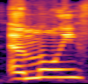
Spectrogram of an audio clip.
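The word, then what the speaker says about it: Emilie: And it's Emily for Oklahoma at all of those, except on LinkedIn, it's Emily Murphy Tindall.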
